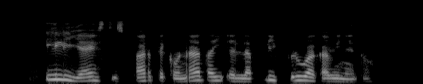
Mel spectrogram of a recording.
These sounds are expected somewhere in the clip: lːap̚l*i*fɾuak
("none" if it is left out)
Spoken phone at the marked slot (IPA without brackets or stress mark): i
